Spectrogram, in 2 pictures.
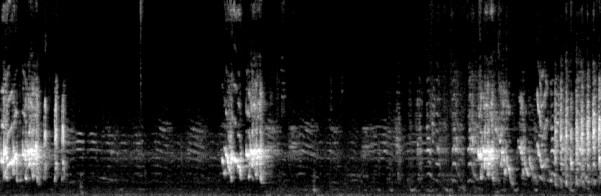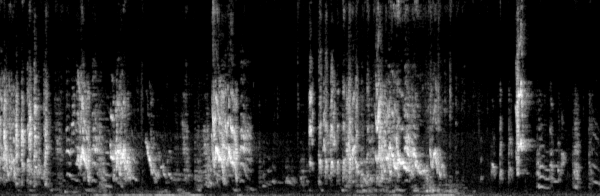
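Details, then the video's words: Pair of breeding budgies chattering: sharp high chirps and scratchy warbles come in uneven bursts every second or two. Some phrases are long and busy, with near-silent gaps between, and faint low rustling can be heard. "Cute Budgies Chirping Sounds"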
